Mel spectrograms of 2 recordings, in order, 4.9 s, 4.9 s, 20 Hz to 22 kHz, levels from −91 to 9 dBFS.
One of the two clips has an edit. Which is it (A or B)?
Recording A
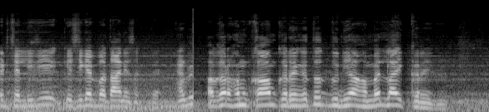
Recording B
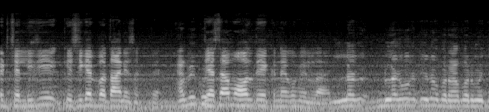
A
